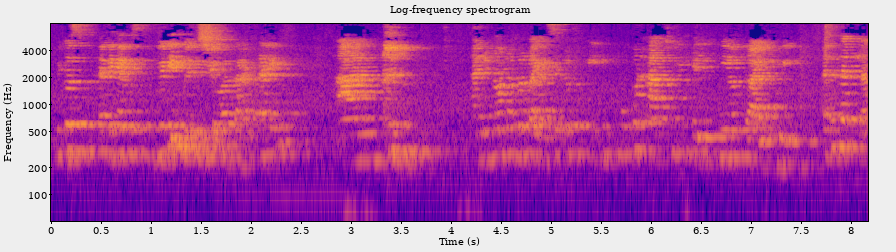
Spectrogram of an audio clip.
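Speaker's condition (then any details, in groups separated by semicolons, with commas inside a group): No condition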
